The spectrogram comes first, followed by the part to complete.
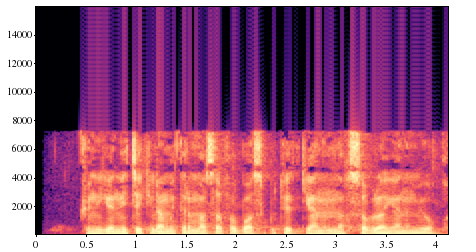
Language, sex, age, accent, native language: Uzbek, male, under 19, Qashqadaryo, Uzbek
